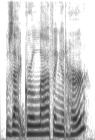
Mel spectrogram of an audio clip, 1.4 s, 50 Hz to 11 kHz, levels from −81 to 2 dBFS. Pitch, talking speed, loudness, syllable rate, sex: 200 Hz, 250 wpm, -16 LUFS, 5.8 syllables/s, female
